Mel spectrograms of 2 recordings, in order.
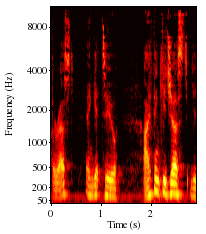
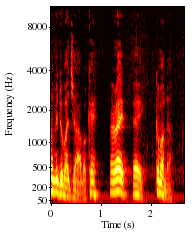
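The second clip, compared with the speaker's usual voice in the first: put-on mobster enforcer voice, louder; 2 semitones higher, 5 dB louder than usual. Imitating a character who suddenly sounded like Luca Brasi: Luca Brasi voice. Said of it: "sound like Luca Brasi all of a sudden".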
